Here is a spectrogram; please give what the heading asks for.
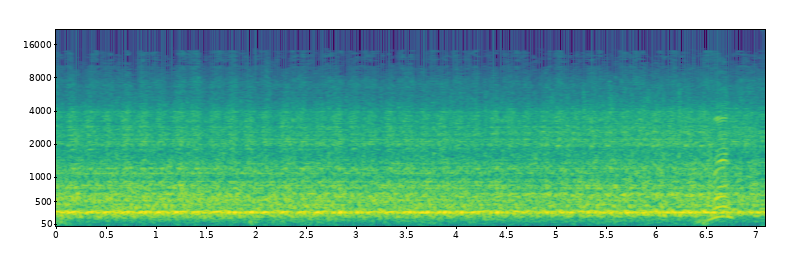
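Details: Massey Ferguson 40 diesel combine, about 1996, sat 3 years, just revived after fuel system bleeding: steady even drone with no misses or knocks, running on its own tank, slight smoke expected to clear; normal running.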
